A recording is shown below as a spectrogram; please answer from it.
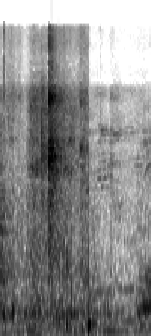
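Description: A short, faint rustle about half a second in and a single light click, from a cardboard toy box being handled.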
